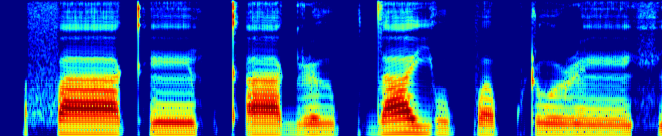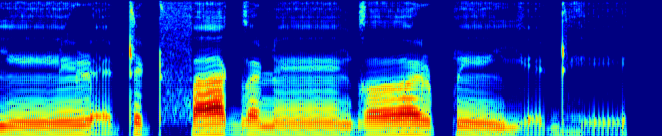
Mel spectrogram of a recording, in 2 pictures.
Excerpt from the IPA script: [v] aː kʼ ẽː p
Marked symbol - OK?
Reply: no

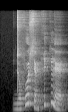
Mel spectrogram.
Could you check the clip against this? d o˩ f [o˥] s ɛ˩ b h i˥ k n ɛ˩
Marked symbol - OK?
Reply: yes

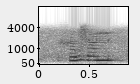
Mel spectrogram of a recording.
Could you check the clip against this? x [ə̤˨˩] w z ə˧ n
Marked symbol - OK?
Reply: no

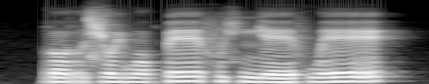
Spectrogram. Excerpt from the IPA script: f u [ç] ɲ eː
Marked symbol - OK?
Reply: yes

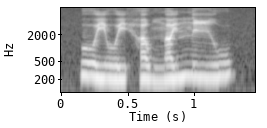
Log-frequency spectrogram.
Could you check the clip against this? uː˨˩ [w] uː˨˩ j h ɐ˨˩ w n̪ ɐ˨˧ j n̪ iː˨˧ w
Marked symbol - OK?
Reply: no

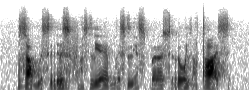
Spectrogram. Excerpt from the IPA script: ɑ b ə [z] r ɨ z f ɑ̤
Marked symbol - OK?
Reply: no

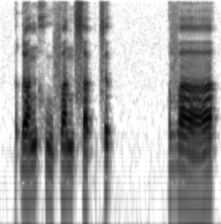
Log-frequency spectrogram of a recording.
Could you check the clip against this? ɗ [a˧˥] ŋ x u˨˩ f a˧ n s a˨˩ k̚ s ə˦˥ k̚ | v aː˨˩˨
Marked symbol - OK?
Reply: yes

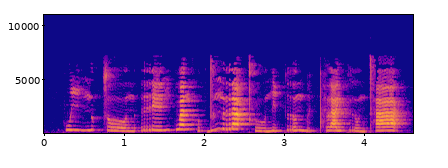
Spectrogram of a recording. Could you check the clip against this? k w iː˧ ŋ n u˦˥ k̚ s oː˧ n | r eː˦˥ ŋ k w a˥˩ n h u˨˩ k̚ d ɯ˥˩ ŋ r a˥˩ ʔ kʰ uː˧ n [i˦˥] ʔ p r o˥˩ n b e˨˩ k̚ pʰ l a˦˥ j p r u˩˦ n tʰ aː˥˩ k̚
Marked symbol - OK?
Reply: yes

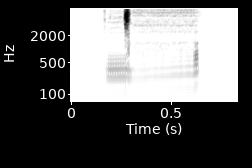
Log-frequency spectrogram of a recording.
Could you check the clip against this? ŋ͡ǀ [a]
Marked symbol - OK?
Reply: no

